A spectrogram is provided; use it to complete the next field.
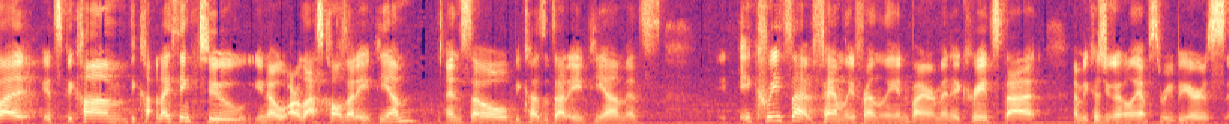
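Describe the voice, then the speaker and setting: Over light background noise, a woman speaks in a normal speaking voice at a moderate pace with ordinary pitch variation. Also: fairly low pitch for a woman. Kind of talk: interview answer. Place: bar. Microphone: lapel.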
